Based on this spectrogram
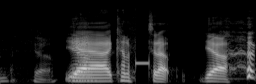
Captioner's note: beep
